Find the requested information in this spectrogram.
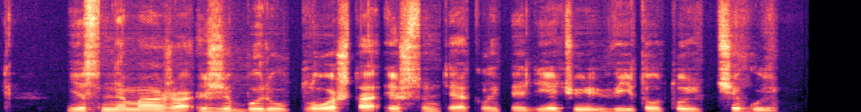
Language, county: Lithuanian, Alytus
